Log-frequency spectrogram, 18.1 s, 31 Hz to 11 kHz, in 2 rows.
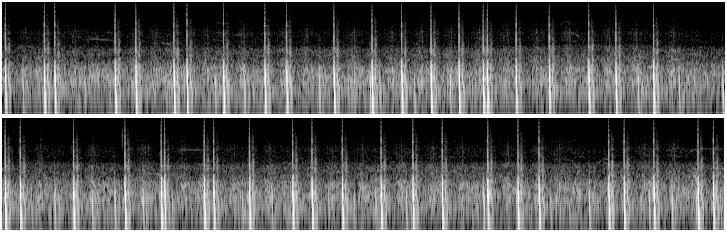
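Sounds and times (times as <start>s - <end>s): continuous low rumble: 0.0s - 18.0s
fireworks exploding: 0.0s - 18.0s.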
